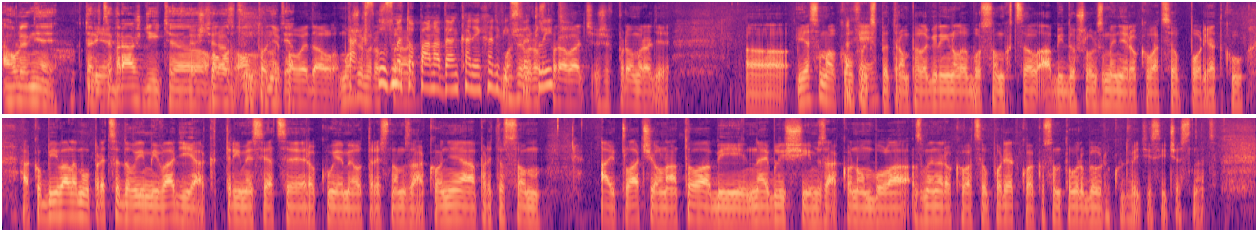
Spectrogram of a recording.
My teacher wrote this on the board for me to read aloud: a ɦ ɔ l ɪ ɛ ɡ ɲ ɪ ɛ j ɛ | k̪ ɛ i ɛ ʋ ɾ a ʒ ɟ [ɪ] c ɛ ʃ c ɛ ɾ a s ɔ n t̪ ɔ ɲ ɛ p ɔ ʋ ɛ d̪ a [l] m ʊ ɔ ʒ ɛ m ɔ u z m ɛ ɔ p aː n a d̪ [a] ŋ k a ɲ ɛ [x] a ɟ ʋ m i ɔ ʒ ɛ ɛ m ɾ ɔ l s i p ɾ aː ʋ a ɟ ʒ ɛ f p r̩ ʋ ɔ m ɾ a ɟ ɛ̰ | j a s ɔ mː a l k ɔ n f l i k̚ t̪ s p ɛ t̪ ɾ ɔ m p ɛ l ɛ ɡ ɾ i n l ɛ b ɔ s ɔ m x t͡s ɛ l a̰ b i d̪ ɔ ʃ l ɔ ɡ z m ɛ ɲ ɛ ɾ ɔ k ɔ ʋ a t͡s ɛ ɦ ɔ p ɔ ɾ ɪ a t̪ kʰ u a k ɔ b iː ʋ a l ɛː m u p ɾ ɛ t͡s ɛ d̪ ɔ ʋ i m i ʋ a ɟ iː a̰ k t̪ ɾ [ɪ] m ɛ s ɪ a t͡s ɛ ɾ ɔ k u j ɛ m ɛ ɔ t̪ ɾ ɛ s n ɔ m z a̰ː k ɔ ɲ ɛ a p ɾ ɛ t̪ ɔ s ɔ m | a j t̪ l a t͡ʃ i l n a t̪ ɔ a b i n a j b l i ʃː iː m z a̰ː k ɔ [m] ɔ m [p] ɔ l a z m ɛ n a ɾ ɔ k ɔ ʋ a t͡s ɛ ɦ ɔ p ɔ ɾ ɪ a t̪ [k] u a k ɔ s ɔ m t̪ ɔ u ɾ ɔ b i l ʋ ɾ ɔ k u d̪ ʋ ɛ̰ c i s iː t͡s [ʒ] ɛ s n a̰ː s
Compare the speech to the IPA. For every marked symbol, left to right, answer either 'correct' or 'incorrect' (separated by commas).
incorrect, correct, correct, correct, incorrect, incorrect, incorrect, correct, incorrect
